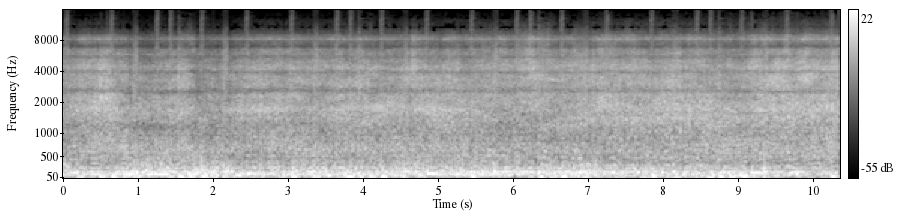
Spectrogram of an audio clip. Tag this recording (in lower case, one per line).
vehicle
airplane
outside, urban or man-made
music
